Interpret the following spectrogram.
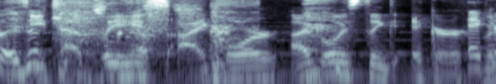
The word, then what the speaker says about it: ichor: Ichor? I've always think Ichor. But is it? I always is thought it it? was Ichor. It's Iker. Okay. I think. I've heard it pronounced.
